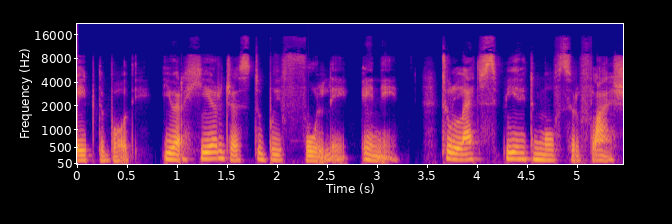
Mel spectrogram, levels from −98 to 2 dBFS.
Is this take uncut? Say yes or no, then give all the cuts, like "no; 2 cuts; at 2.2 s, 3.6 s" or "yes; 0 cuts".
yes; 0 cuts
